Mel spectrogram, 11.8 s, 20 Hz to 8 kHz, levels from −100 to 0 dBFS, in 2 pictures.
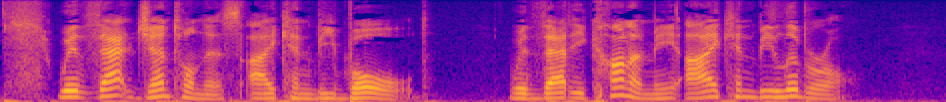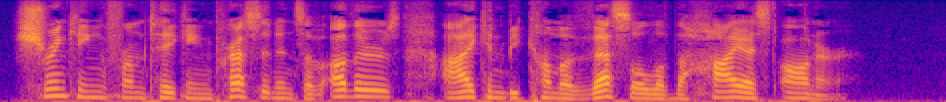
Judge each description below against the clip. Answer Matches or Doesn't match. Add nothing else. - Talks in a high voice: Doesn't match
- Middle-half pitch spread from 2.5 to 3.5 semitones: Doesn't match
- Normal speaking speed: Matches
